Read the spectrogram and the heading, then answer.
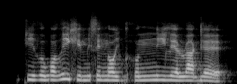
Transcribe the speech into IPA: kiðowɔ ðixʲɛmise nɔi̯ɡʊho nːilʲaɹa ɡɛ

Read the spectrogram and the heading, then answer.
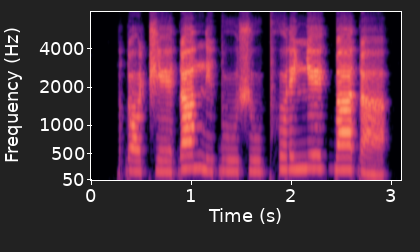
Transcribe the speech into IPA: ɗɔ˨t͡ʃeː˨ɗa˦ ni˨ɓuː˨ʃuː˨pʰʊ˦ ɾe˦ɲeː˦ ɡ͡baː˦ɗa˨

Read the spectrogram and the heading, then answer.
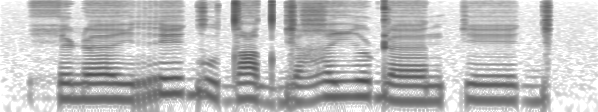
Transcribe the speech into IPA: hɪ˨ɳɜː˨i̯rɪː˦ɡ u˨dɑ˦˨dɡɪ˨ ʁiː˦u̯ɖɜː˨nkɪː˨ɡ

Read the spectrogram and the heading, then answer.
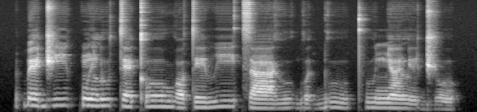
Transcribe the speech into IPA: ɓɛ˦d͡ʒiː˦kʷĩ˦lu˦ tɛ˦kʼoː˦wɔ˨te˦ βiː˦t͡saː˨ɣu˨ɡʷɛ˨ ɡ͡buː˦˨pʰu˦ ɲã˦lɪ˨d͡ʒo˨

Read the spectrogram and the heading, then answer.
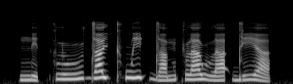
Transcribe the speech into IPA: ni˨˩t̚kluː˦˥da˥˩jkʰwi˥˩ʔ da˦˥mkla˥˩wla˦˥ʔdi˥˩a̯

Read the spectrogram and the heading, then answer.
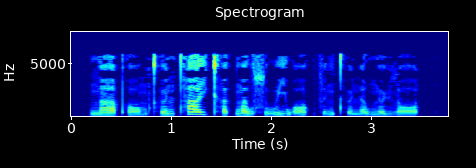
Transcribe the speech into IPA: n̪aː˨˧pʰɔː˨˩m kʰɵ˨˧n t̪ʰaː˥jkʰɐ˧k̚mɐ˧w suː˨˥jwɔː˨˥k̚ fɪ˨˥ŋt̪ʰɵ˨˩n ɐ˨˧wn̪ɵ˨˧ɥlɔː˧t̚

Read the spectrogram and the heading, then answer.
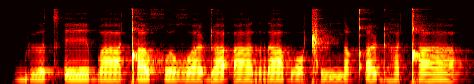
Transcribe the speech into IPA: bʉːə̯t͡sʼeː baːǃa χʷeə̯ʁʷaːɖaʔaː ra bɔǁʉːnɛ qʼɛɖʱa ǃa

